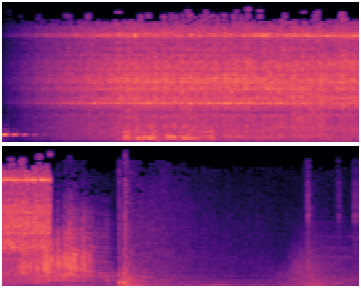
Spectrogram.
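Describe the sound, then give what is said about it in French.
A cinematic soundtrack from a promotional video for the South Korean maker KAI's fighter jets: a loud, sustained jet roar that cuts off abruptly, a heavy booming hit, then a rising whoosh as the engine noise surges back. No one speaks. “On entend une vidéo de promotion pour les avions de chasse du sud-coréen KAI.”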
